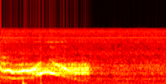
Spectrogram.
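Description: A man's voice making a squawky parrot-like call: one drawn-out cry of about a second that wavers up and down in pitch, then stops.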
